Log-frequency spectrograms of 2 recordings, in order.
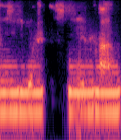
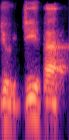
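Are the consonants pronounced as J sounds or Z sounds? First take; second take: Z sounds; J sounds. First: The consonants are pronounced as Z sounds. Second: The consonants are pronounced as J sounds.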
